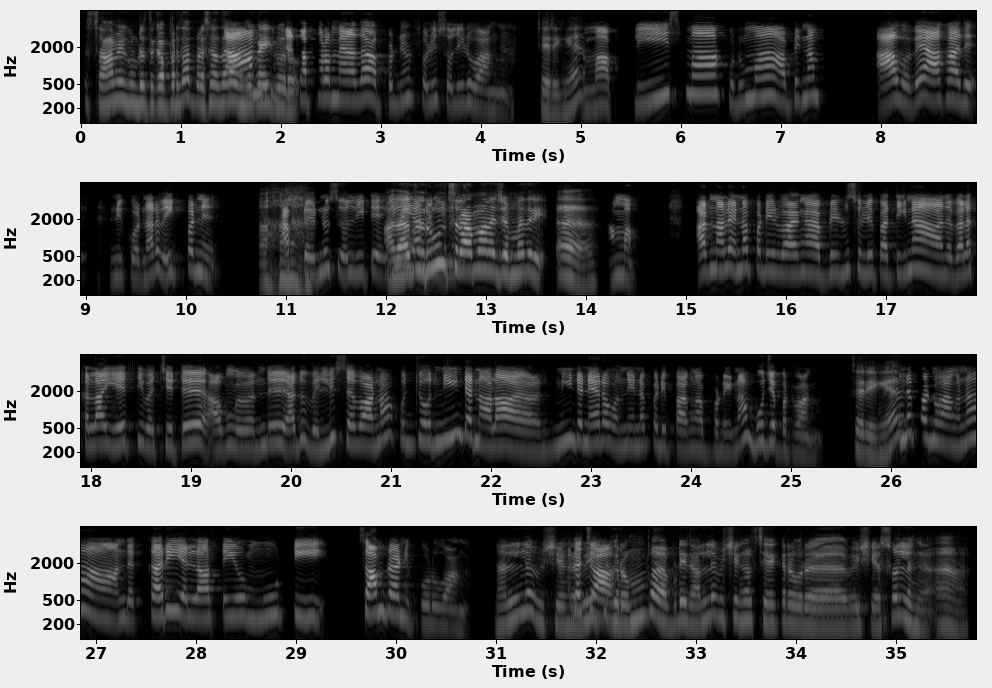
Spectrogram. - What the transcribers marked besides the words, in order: other background noise; in English: "ப்ளீஸ்மா!"; chuckle; in English: "ரூல்ஸ்"; "பண்ணுவாங்க" said as "பட்வாங்க"; drawn out: "ஒரு"
- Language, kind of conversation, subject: Tamil, podcast, மாலை நேர சடங்குகள்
